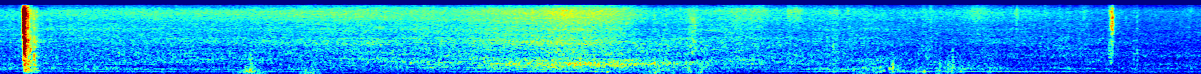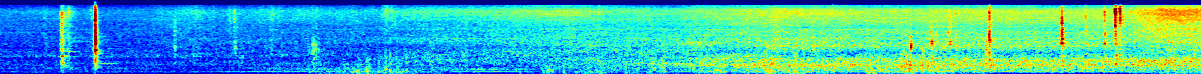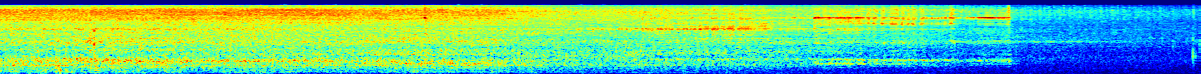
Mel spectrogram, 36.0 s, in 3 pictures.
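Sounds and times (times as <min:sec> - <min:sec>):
car engine running: 0:00.0 - 0:12.6, 0:13.3 - 0:36.0
electronic chime tone: 0:32.1 - 0:34.2.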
